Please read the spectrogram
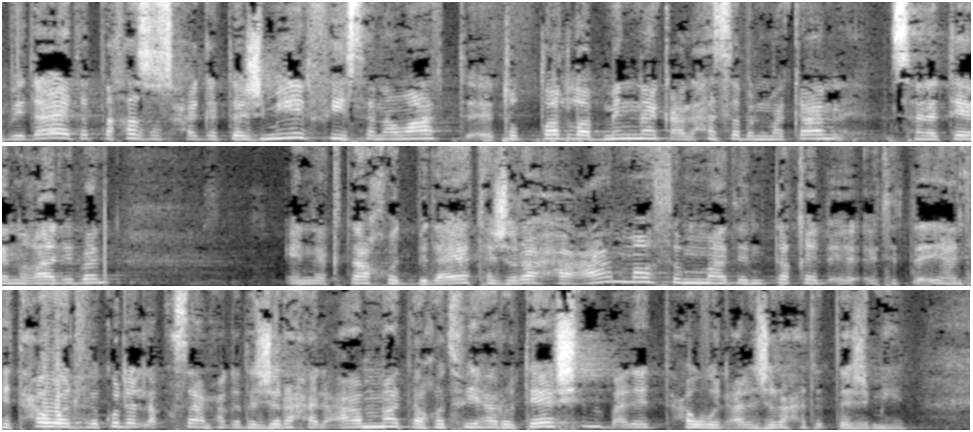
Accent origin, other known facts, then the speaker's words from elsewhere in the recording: Jeddah, Makkah Province, Saudi Arabia; وأفضل أنه يبدأ عندنا في جدة.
